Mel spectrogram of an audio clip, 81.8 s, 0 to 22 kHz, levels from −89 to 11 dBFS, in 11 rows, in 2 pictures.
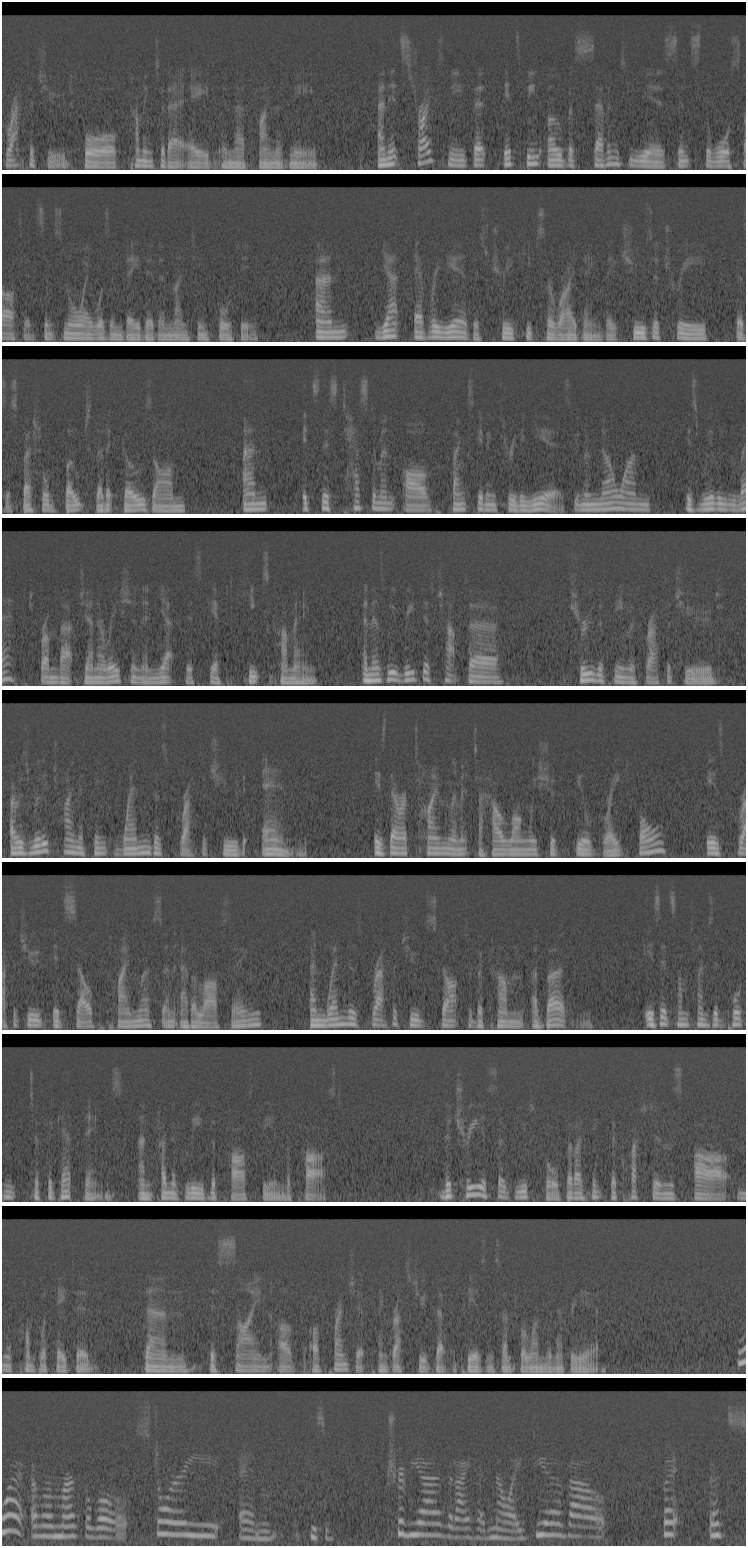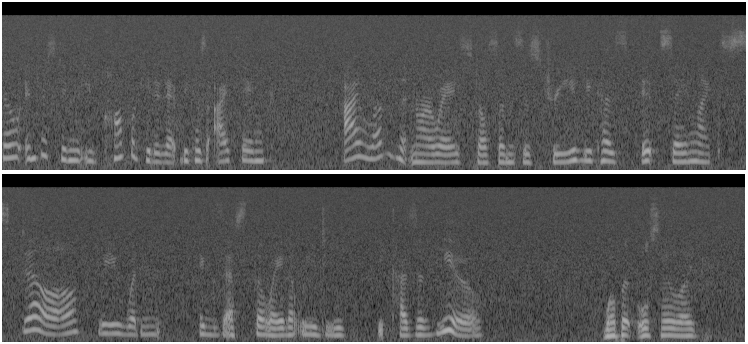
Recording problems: hiss; loud; throughout; 3 dB below the speech

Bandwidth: 15.5 kHz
